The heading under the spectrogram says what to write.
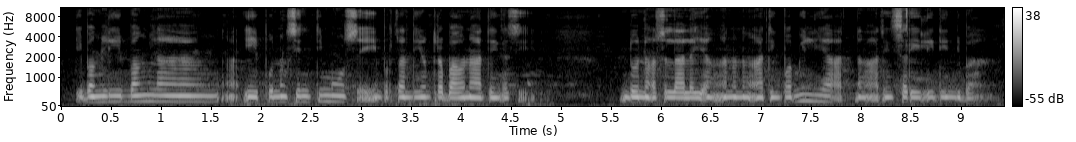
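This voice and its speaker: A soft-spoken woman talks at a fairly quick pace and medium pitch, with very wide pitch swings. Noticeable background noise is present. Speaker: vlogger, overseas Filipino worker. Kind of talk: casual vlog chat. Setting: outdoors at a beach. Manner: soft-spoken, quiet voice; halting, many fillers.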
